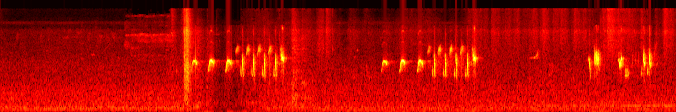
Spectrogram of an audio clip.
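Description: A bird chirping in three quick runs of short, sharp, high notes, each run lasting one to two seconds, about four, eight and twelve seconds in. A single sharp click comes just before the first run.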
